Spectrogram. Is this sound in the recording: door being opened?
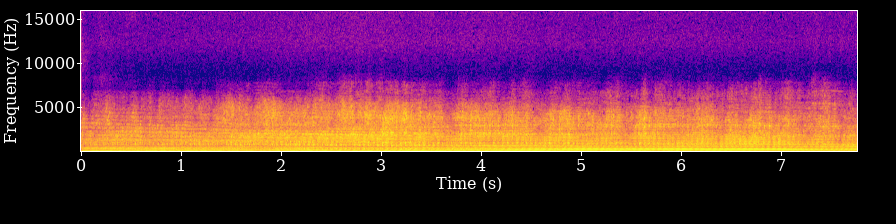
no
